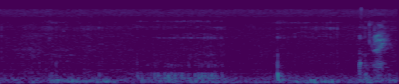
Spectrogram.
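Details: Low, pulsing purr from Pippin, a male Maine Coon, during an affectionate cuddle at home with his family, with a faint click and quiet human voice near the end.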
